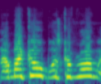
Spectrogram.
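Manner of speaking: high, loud alarmed cry, hammed up; mock panic. Retelling his reply to the hospital news, high loud mock panic. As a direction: play the friend who panics at once. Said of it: "I said".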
